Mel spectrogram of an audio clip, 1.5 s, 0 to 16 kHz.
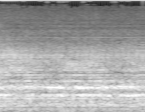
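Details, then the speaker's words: Apple Atmark Pippin console, nearly 30 years old, first power-on after shipping from Japan: steady loud whoosh with a thin constant whine; noisy cooling fan. "Wow, that's fan noise is just so noisy."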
